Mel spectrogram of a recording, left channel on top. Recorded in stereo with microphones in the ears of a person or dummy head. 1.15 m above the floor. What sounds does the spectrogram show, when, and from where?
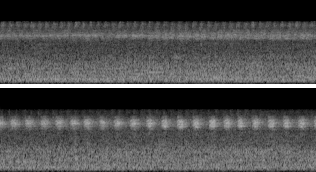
0.0 s an insect: 55° right (ahead or behind), 8 m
